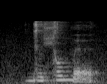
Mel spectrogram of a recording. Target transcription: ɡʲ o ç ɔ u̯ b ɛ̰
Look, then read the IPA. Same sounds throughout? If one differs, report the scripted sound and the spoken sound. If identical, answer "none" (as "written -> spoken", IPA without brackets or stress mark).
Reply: b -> m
